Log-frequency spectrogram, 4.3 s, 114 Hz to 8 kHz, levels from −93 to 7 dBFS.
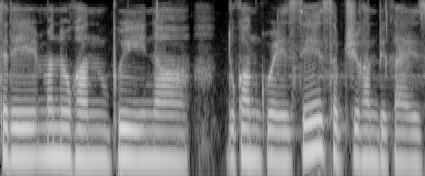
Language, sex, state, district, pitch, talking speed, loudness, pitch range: Nagamese, female, Nagaland, Dimapur, 175 Hz, 155 wpm, -18 LUFS, 170-185 Hz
